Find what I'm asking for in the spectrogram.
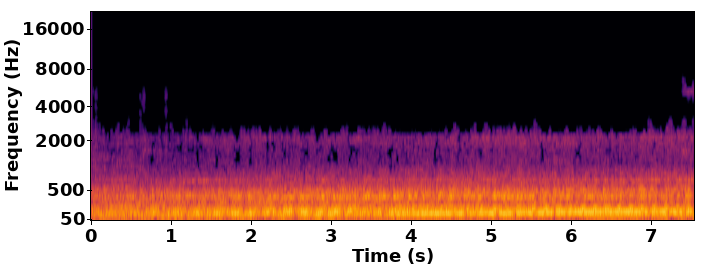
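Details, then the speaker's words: Deep steady droning rumble under road noise at about 35 mph in a 1999 Chevrolet Malibu; badly worn wheel bearings needing immediate fixing. "so dude was saying that was the worst bearings ever heard he couldn't believe it check these out this needs fixed immediately"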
